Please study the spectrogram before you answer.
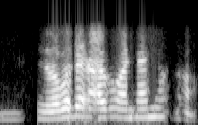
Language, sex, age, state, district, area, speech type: Assamese, male, 60+, Assam, Dhemaji, urban, conversation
